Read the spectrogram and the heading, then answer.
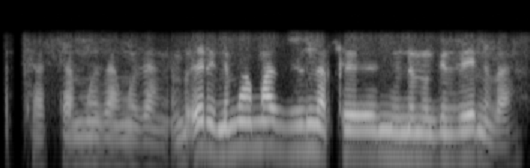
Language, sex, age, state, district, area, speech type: Bodo, male, 18-30, Assam, Baksa, rural, conversation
